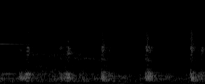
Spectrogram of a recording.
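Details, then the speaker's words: Craftsman Z530 zero-turn mower deck, belt off, spindle spun by hand: gritty rasp each turn; customer complained blades sound rough when engaged; worn spindle bearing. "spin our spindle, can hear that uh it's a lot of noise out of it."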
